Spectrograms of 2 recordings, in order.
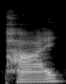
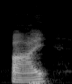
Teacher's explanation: Aspiration can be contrastive in Mandarin. Aspirated P, unaspirated P, and it makes all the difference.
